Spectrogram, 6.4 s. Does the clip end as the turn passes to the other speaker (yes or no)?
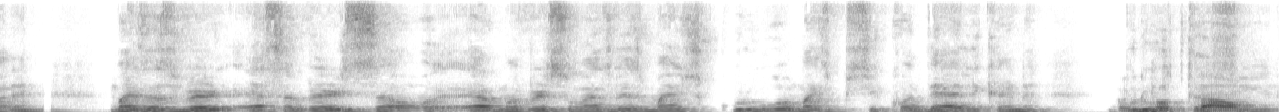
yes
